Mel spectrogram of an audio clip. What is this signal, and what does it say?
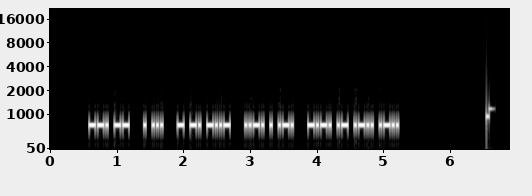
Morse code, heard as a keyed tone, about 38 wpm, 700 Hz. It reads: GM ES TNX FER CALL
